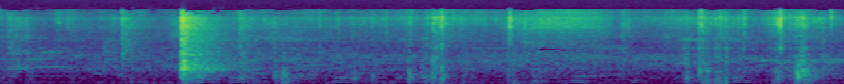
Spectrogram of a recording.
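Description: Cardboard trading-card blaster boxes and foil packs handled by gloved hands on a table: a sharp tap about a second in, then a few softer knocks and rustles.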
